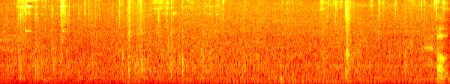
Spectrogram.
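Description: A bunch of keys jangling and clicking in a hand, in short scattered bursts.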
